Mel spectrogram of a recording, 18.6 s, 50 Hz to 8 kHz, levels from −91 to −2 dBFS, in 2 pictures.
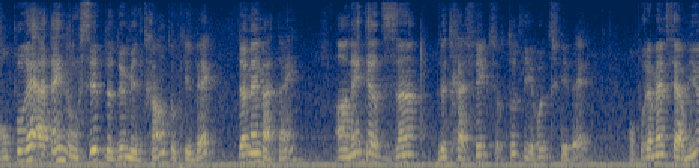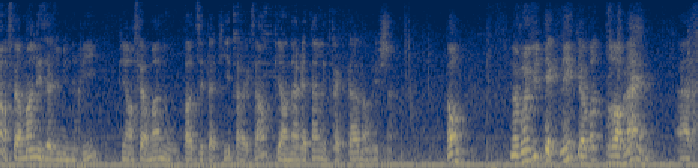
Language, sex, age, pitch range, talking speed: French, male, 40-59, 120-135 Hz, 195 wpm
